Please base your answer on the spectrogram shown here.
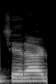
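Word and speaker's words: Gérard: जेराल्ड नहीं है, जेराल्ड नहीं है, जेरार्ड है।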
